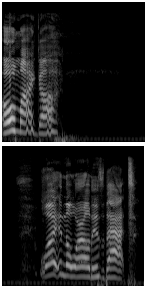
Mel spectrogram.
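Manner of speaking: yelling. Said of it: "I just yelled".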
